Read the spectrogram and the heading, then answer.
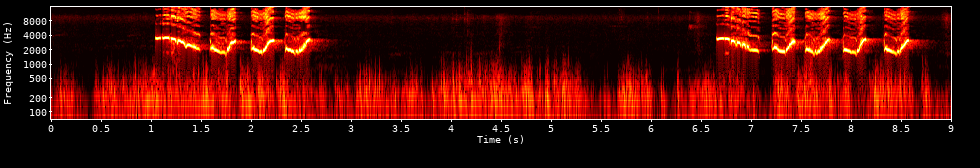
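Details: Song of an orange-headed thrush used to stir breeding urge in other kept birds: two bursts of four looping, downslurred whistles each, separated by several seconds of low rumbling noise.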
